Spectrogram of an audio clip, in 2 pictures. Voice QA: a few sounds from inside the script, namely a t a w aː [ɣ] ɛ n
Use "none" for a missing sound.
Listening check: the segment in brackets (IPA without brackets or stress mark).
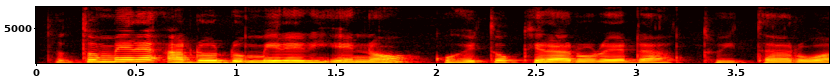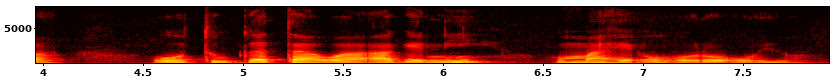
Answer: ɣ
